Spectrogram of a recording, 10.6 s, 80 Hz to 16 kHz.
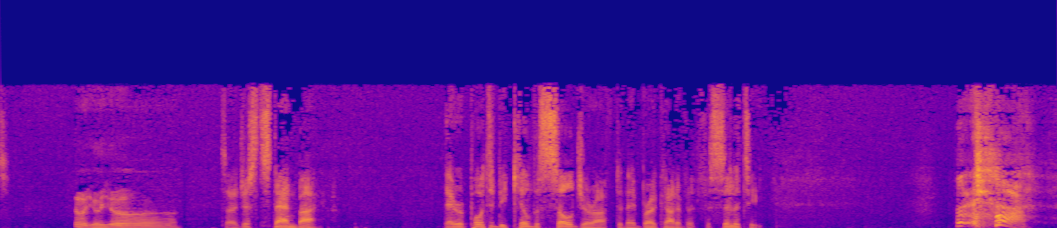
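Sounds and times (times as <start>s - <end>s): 
speech: 0.7s - 3.3s, 4.4s - 7.7s, 9.6s - 10.4s
faint intake of breath: 7.7s - 9.5s
loud sneeze: 9.6s - 10.5s.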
